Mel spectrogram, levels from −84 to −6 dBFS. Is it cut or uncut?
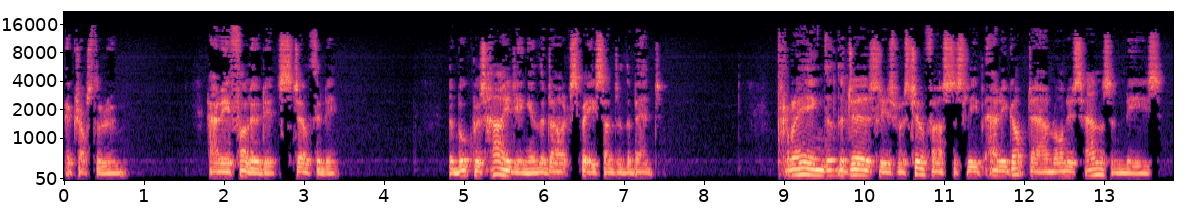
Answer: uncut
